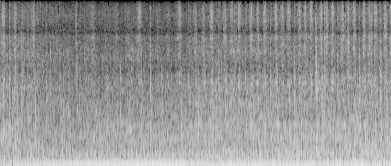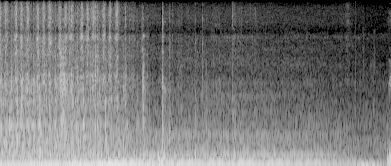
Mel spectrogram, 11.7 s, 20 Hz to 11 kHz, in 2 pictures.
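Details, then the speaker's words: Military Caterpillar D4 (7J 8043) diesel towed backwards by a D6 with the engine in decompression, to bleed fuel toward the top bleeder line. A steady low rumble with an airy rush and no knocks; normal for decompression. "the noise you hear there is because the engine is in the decompression state so it's just Shing air all over the place"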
